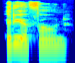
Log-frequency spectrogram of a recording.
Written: ideophone

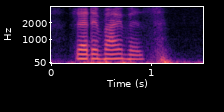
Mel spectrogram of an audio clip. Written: redivivus

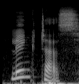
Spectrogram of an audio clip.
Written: linctus

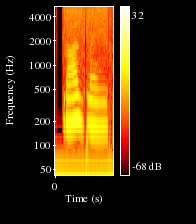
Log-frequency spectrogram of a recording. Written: gosling

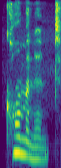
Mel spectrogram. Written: culminant

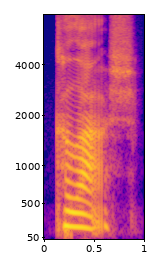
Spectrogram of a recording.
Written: calash

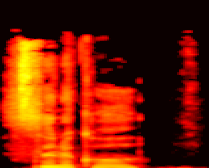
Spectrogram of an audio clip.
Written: cynical

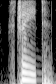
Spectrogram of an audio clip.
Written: strait

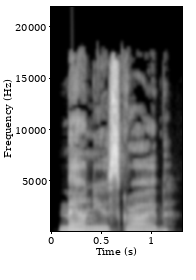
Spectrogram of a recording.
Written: manuscribe

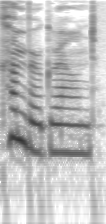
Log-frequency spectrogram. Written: cumberground

